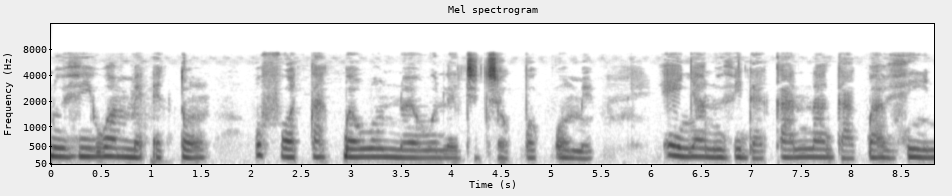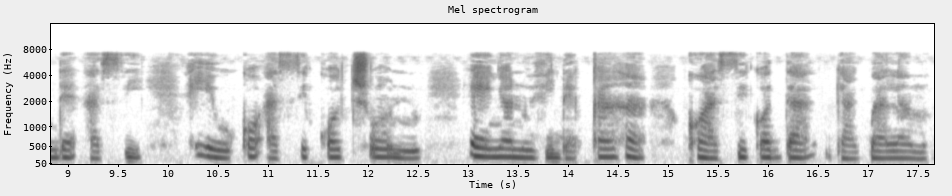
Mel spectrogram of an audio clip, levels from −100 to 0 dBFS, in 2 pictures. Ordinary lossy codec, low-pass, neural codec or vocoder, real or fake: MP3, 96 kbps; 7.2 kHz; none; real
